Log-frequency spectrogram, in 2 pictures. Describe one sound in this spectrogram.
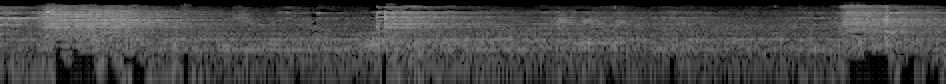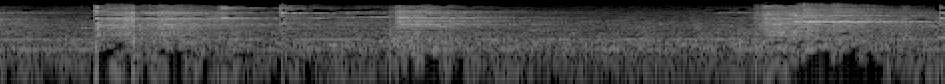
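Thrown horseshoes clang against metal stakes, ringing in a large echoing hall.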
